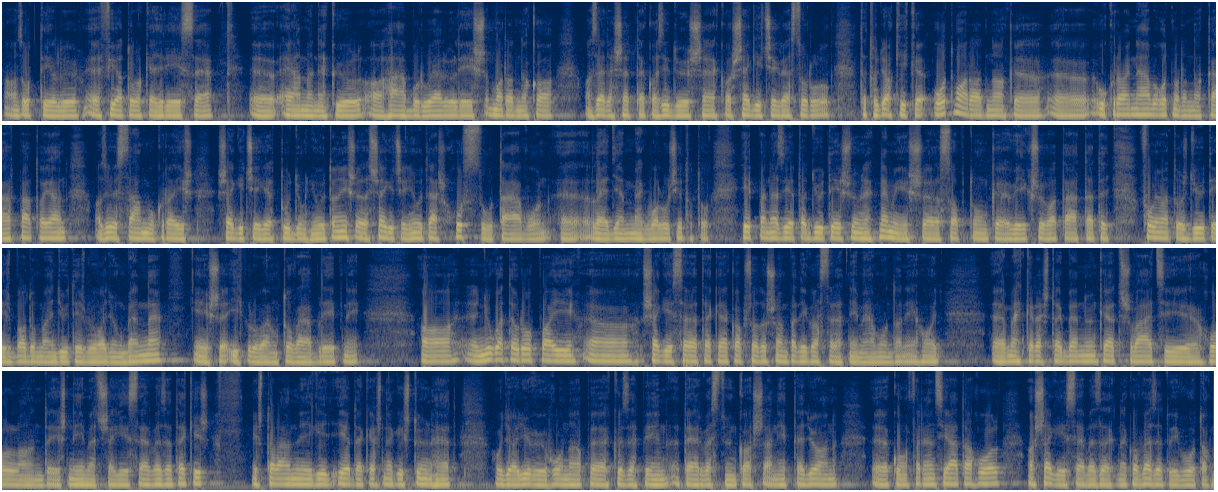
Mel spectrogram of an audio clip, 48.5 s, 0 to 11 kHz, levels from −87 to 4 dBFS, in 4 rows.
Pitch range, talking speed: 105-115 Hz, 130 wpm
